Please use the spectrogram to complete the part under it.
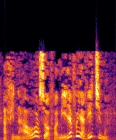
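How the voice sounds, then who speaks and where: A man's voice: a little high, wildly swooping pitch, fairly quick, slight background noise. Guy acting a worked up humble farm man in a radio novela, voice swings a lot, dull lo-fi sound. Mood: resolute, questioning. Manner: emotional, emphatic, plain rural speech. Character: humble married farm man, earnest, indignant and anguished. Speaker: actor in an audio drama. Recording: dull lo-fi audio drama recording. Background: prominent background music.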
